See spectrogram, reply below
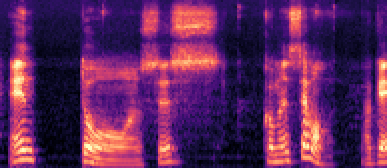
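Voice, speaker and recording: Teaching English live over a video call from his bedroom office, this man speaks very slowly in a slightly high, very animated voice. He keeps things casual and greets each student by name, picked up by his computer microphone.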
